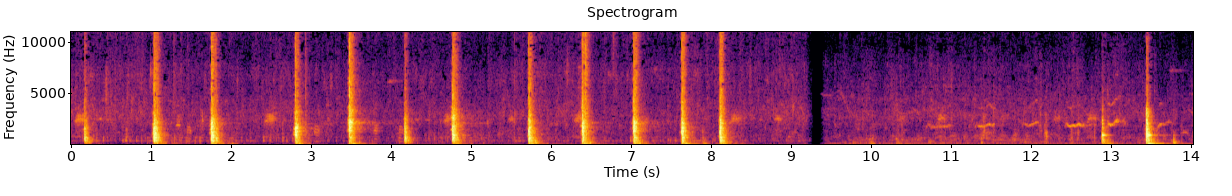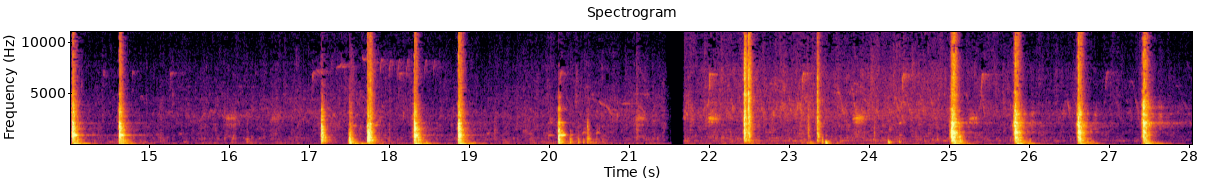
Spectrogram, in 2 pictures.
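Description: Mallet blows on a wooden table frame, knocking the rails' mortise-and-tenon joints home into the legs: sharp wooden knocks about one a second, in runs with short pauses between.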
